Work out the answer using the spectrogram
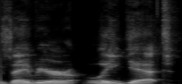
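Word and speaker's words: Xavier Legette: draft what I found out today the correct pronunciation of his name is Xavier liette oh I've been saying it wrong for five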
